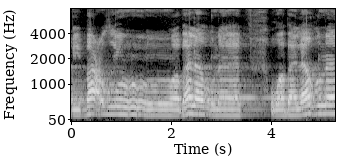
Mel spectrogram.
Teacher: ببعض ضاد کو پر پڑھیں گے اور یہاں پر تنوین کے بعد واو حروف یومن میں سے تو تنوین کو واو سے ملا کر غنہ کے ساتھ پڑھیں گے، اس کو ادغام ناقص کہتے ہیں۔ وبلغنا غین کو پر پڑھیں گے، یہ حروف مستعلیہ میں سے ہے۔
